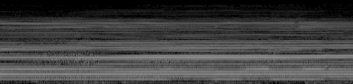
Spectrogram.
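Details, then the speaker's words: 1976 Bally Flip Flop pinball, first power-up after reassembly with cleaned relays and switches and new coil sleeves: a steady, harsh, one-pitch electrical buzz as the 100-point relay hangs up, probably from a 100-point playfield switch fouled by old rubbers. "well shoot we do have a noisy relay see if we can locate it real quick"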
